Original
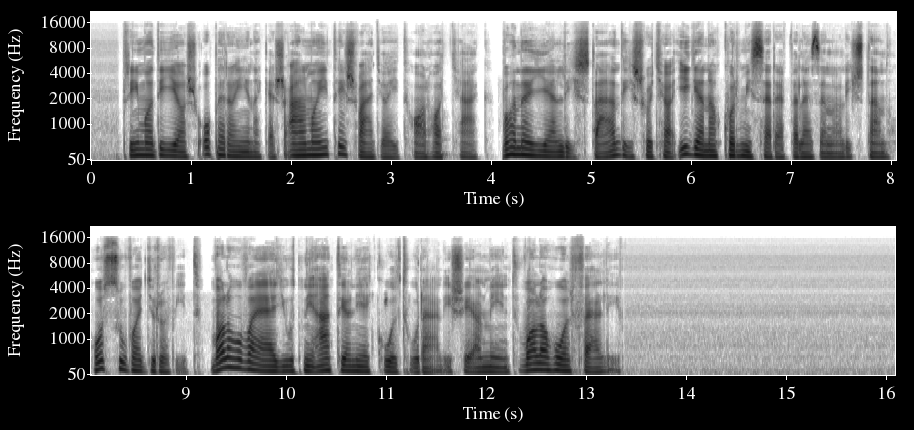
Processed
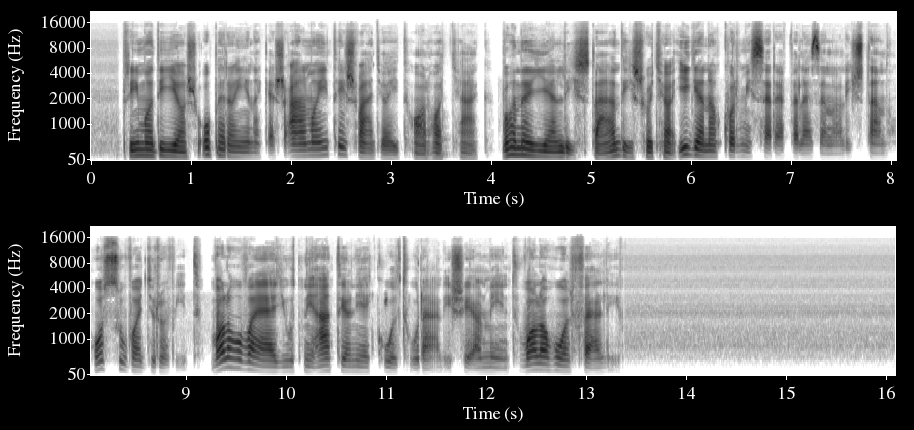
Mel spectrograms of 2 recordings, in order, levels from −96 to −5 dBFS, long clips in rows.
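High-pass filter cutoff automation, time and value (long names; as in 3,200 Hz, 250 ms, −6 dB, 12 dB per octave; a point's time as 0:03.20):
high-pass filter 24 dB per octave
0:01.12 270 Hz
0:01.87 600 Hz
0:03.31 290 Hz
0:05.83 290 Hz
0:06.61 700 Hz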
